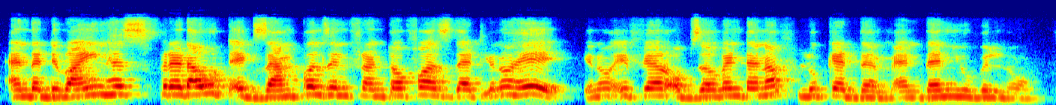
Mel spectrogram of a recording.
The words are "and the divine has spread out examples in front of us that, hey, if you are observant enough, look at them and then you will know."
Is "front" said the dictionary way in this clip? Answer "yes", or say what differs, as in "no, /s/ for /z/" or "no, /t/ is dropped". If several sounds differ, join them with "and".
yes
